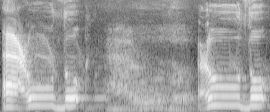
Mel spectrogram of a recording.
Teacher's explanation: عین چھُ وسطِ حلقہٕ پٮ۪ٹھ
